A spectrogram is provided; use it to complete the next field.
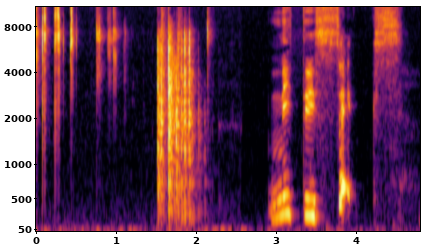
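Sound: dice being rolled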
